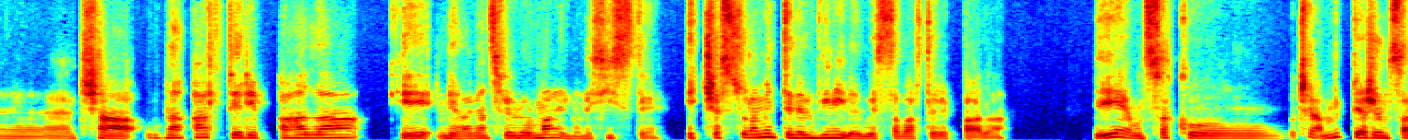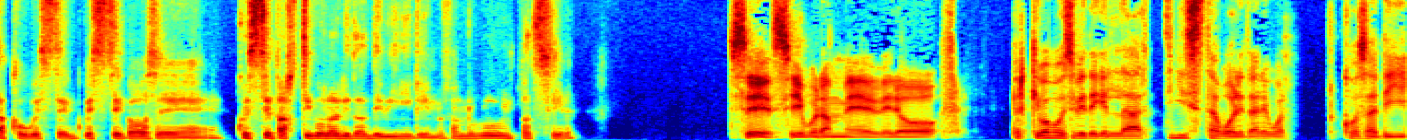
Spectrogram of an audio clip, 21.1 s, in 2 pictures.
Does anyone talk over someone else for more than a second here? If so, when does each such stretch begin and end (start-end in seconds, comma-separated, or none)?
none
